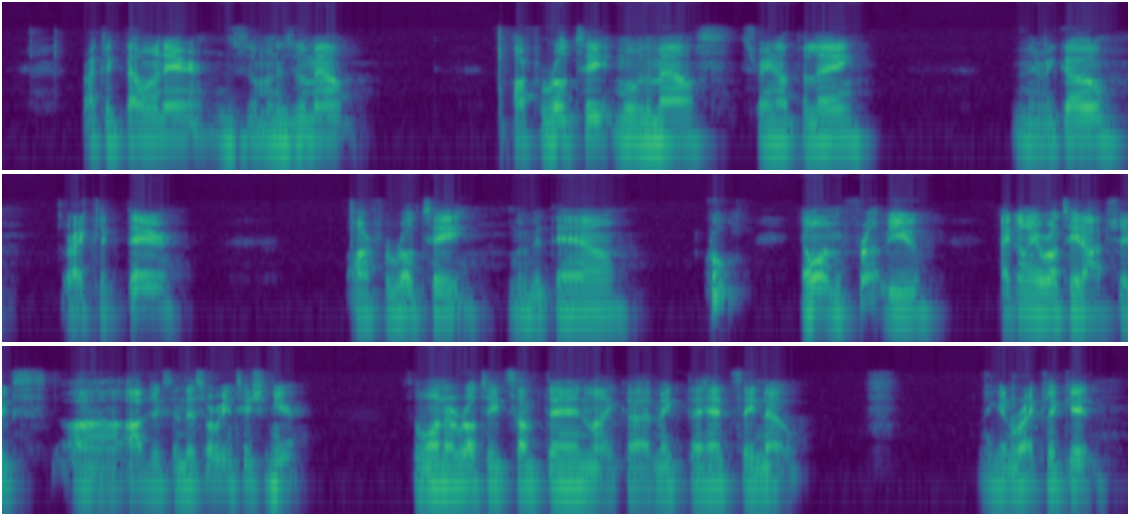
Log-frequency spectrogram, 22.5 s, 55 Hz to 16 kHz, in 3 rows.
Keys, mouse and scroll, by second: 0.3 right click, 1.4-2.1 scroll down 2, 3.3 r, 8.0 right click, 9.9 r, 21.7 right click.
